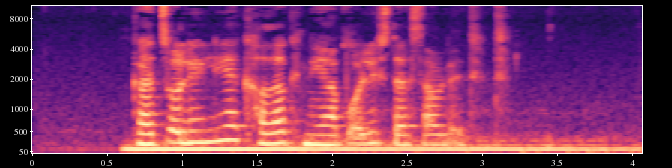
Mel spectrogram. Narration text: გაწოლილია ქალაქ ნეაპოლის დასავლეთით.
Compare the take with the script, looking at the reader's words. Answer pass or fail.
pass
